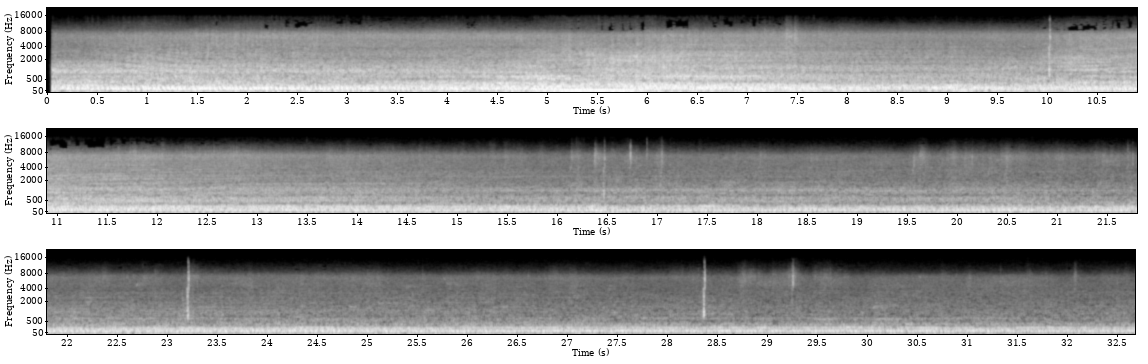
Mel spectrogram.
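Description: Motor vehicle traffic with a steady engine hum. A vehicle passes loudest in the first several seconds and another about ten seconds in, and a couple of sharp clicks come near the end.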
